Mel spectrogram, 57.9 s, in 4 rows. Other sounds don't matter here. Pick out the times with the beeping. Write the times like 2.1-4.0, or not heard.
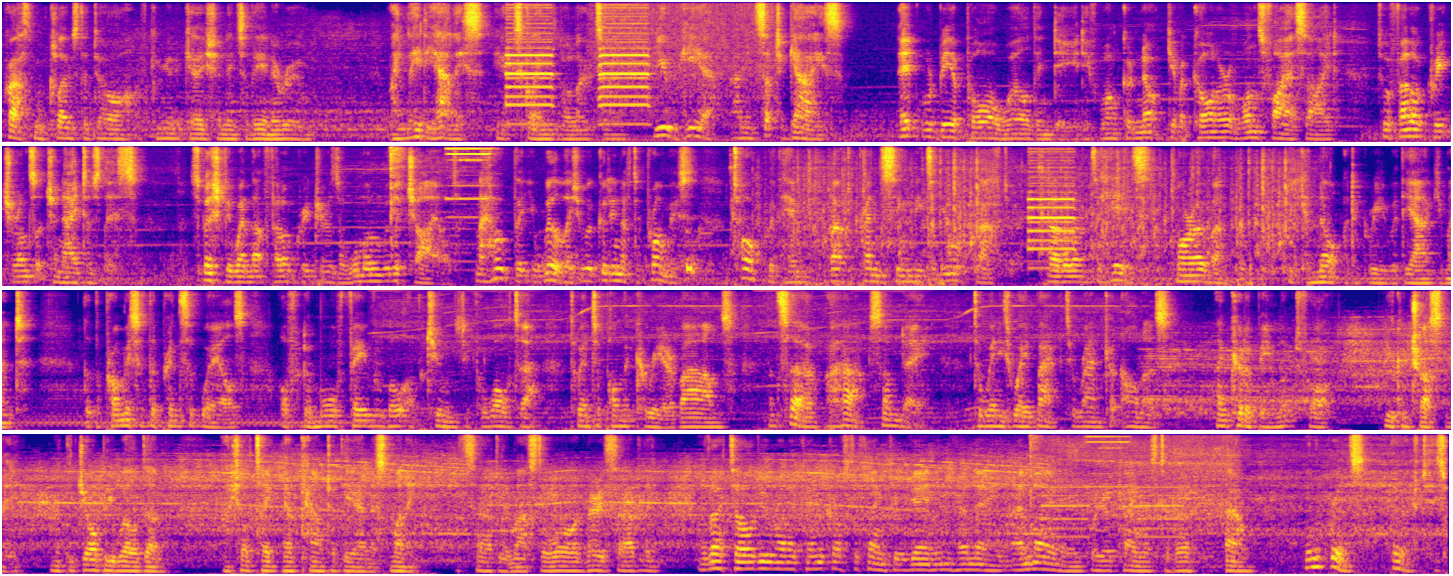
18.4-19.6, 53.8-54.8.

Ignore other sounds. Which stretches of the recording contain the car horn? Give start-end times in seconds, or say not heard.
5.0-6.5, 24.8-25.3, 53.9-55.4.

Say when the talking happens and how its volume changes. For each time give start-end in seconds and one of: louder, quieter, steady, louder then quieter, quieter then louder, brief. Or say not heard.
0.0-57.9 steady.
